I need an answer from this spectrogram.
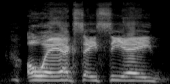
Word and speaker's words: Oaxaca: Don't make fun of me about how the way I pronounce Jala. You know how Hala. they spell Oaxaca? Yala. Oaxaca.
